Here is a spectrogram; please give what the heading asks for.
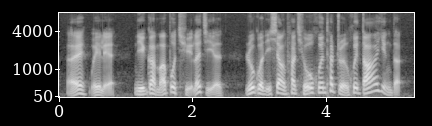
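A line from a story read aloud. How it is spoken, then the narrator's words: Elegant, joking. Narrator (Chinese): 乔治时常拿出优雅的态度和他开玩笑说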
